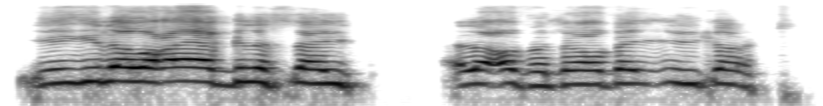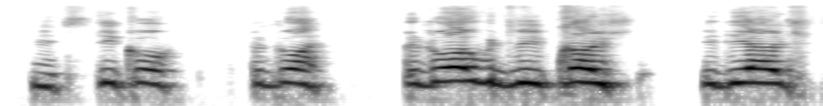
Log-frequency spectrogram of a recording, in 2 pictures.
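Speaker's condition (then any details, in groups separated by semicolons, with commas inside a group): Cerebral palsy; able to communicate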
